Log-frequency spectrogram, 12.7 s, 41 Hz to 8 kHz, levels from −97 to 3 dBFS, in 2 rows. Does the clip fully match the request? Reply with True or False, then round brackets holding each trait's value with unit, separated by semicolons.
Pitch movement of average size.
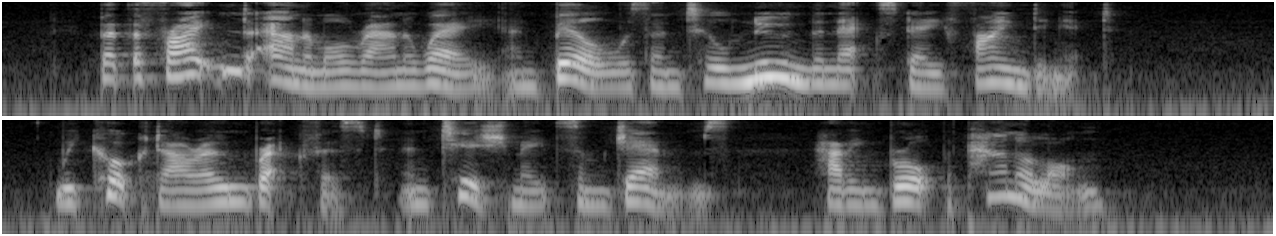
True (4.8 semitones)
